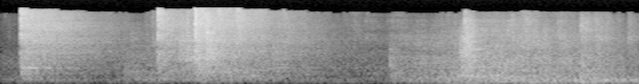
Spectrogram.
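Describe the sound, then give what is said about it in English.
Heavy metal doors of a mine cage elevator rumble and scrape as they slide open, with a sharp clank near the start and another loud grinding surge toward the end, noisy, no voices. “We open the doors. So this is the cage.”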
